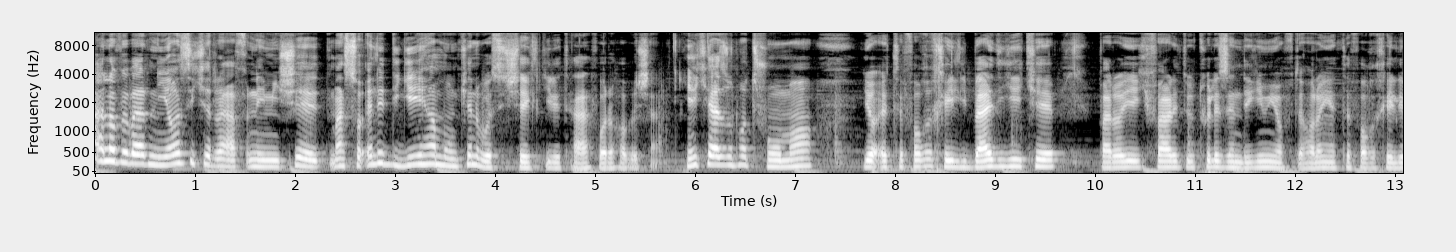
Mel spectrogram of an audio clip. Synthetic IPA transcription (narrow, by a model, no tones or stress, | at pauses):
ʔælɒːve̞bæɾnijɒːziːcʰe̞ɾæfne̞miːʃe̞mæsɒːʔe̞led̪iːɟe̞iːhæmːomcʰe̞ne̞bɒːsi̥ːʃeclɟiːɾet̪ʰæfɒːɾeɦɒːbe̞̰ʃæ̰nd̪je̞cʰiːæzunɦɒːt̪ʰɾomɒː | jɒːʔe̞t̪ʰːe̞fɒːɣexejliːbæd̪iːjecʰe | b̥æɾɒːjejecfæɾd̪iɾut̪ʰuːle̞ze̞nd̪e̞ɟiːmijo̞ft̪eɦɒːlɒːiːnet̪ʰːe̞fɒːɣexejli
